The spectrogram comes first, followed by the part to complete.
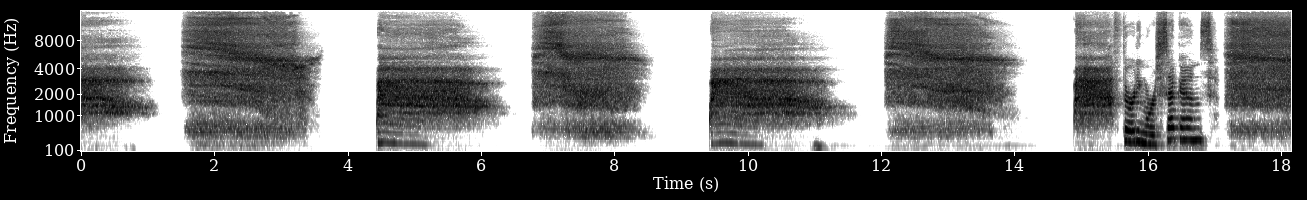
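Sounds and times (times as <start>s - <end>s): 
slow deep breaths in and out: 0.0s - 3.6s, 4.4s - 8.7s, 9.4s - 14.2s, 17.0s - 18.1s
speech: 15.7s - 17.0s.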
